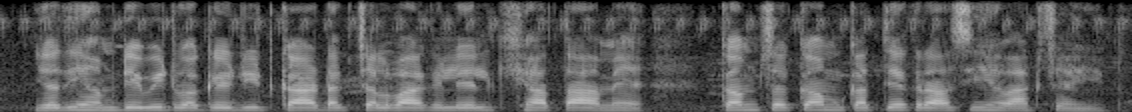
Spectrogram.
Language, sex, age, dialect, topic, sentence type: Maithili, male, 36-40, Southern/Standard, banking, question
